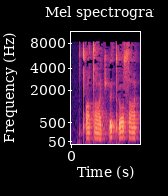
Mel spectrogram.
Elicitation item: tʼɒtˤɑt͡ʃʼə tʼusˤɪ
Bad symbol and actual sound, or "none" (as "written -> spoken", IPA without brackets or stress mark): none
